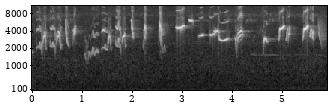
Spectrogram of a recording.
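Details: Rapid, varied song of a wild-caught white-rumped shama: crisp chirps and bright whistles tumbling in quick succession, a few sustained pure notes among them.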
